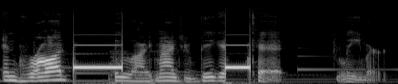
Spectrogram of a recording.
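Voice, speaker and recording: A young adult woman hosts a YouTube review of an animated series, giving casual, animated commentary full of slang and emphatic repeated phrases. Her voice is deep and she takes it slowly. Music plays in the background.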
